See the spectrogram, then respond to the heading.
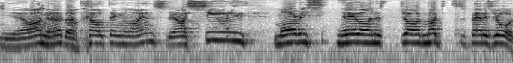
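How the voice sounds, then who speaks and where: A man's raised, projected voice at a high pitch, very slow pace and ordinary pitch variation, with noticeable background noise. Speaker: rugby player. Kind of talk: casual interview.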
